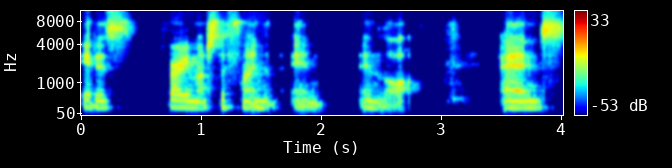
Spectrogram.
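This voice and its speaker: A woman's somewhat breathy voice at a medium pitch. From Poland. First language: Polish. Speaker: conference speaker. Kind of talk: conference talk.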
